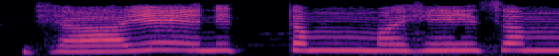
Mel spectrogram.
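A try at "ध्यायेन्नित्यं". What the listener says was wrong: নিত্যম নয় কিন্তু, ধ্যায়েন নিত্যম, দুটো নকার।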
